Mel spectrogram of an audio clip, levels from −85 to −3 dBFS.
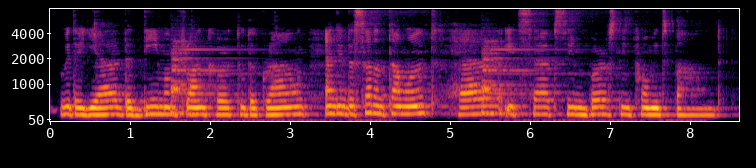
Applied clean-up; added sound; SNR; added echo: none; Gong; 15 dB; reverberation time 2.9 s.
